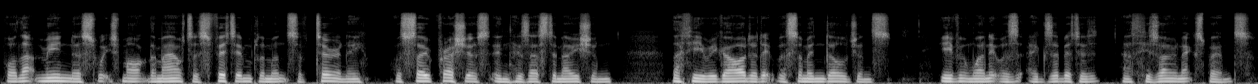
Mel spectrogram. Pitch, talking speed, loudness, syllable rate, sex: 130 Hz, 160 wpm, -19 LUFS, 5.0 syllables/s, male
